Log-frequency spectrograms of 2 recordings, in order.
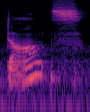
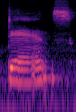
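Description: First: It is said in a posher South Australian accent. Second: It is said in a Sydney accent. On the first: "we say dance" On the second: "Sydney they might say dance"

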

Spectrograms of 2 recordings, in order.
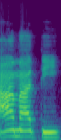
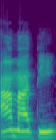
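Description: Both takes have the same delivery.

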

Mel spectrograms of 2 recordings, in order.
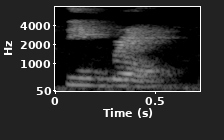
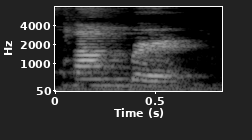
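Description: First: The first vowel sounds like 'i', as in 'tim'. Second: The first vowel sounds like 'a', as in 'tam'. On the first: The speaker calls it wrong. "and not timbre" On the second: The speaker calls it right. "The right pronunciation is timbre ... You will sound the letter I there as letter A"

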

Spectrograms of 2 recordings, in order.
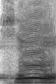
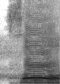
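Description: First: The s sound is thick and heavy. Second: The s sound is thick and heavy.

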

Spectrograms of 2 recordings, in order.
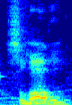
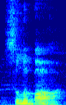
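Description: First: The stress is on the second syllable. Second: The stress is on the third syllable. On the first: "I moved the accent from each of those syllables" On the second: "I moved the accent from each of those syllables"

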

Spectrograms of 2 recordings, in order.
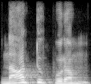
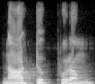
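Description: Both takes have the same delivery.

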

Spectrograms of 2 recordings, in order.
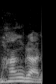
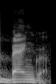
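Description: First: It is said in a native-style pronunciation. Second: It is said in an anglicized accent. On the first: The speaker calls it right. "It's pronounced Bhangra" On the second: The speaker calls it wrong. "not Bhangra"

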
